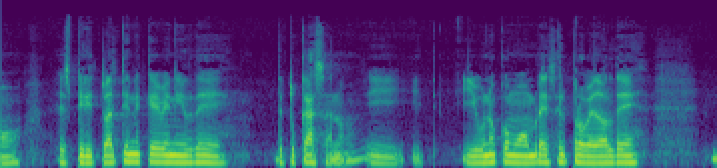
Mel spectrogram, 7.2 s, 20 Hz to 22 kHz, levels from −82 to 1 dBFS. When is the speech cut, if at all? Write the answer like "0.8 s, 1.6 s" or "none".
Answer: none

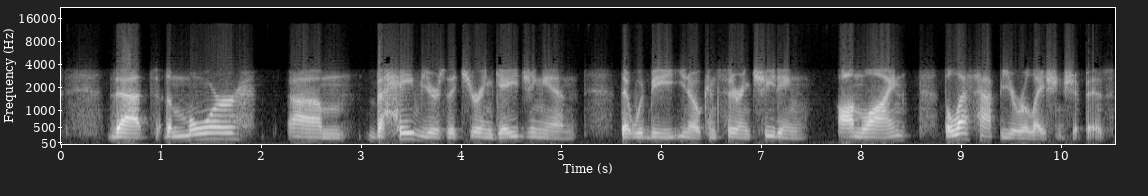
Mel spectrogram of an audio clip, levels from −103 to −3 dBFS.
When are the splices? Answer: 1.0 s

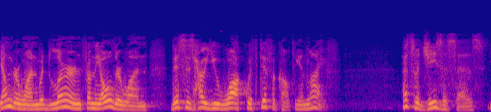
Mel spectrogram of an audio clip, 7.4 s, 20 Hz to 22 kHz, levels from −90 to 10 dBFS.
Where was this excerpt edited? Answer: none

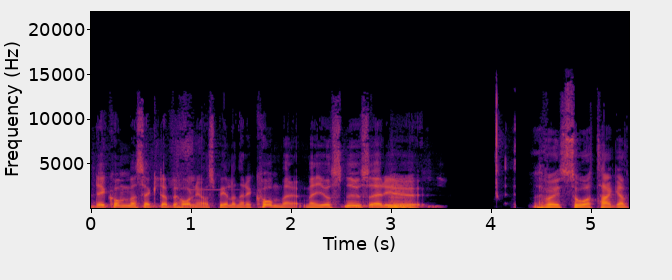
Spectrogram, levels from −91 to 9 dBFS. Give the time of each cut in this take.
4.2 s

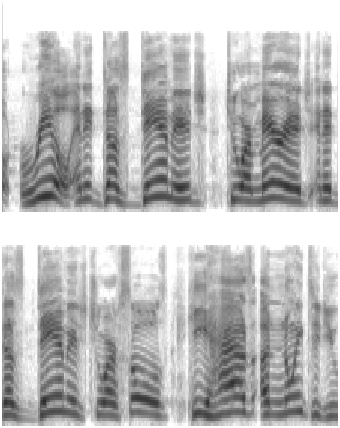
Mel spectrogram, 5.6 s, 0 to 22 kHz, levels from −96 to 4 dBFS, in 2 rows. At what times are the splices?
4.3 s

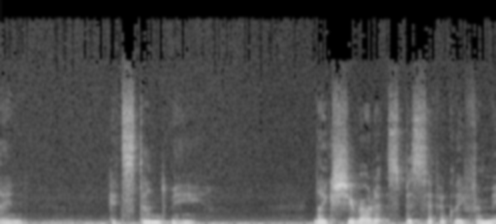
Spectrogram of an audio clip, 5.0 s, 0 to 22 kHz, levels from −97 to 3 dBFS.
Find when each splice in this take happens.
3.1 s

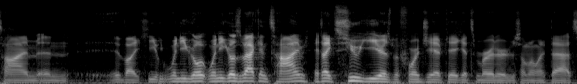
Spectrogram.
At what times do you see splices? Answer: 1.6 s, 3.1 s

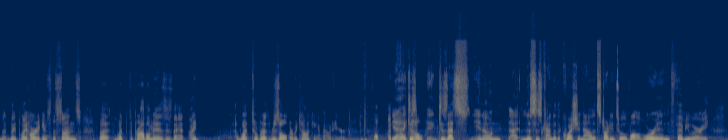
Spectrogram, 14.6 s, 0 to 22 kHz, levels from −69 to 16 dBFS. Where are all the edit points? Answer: 7.2 s, 10.4 s

